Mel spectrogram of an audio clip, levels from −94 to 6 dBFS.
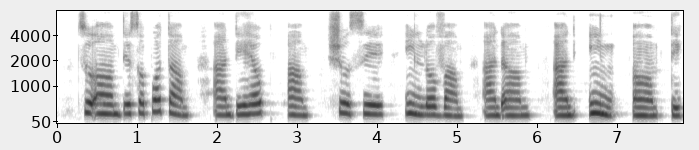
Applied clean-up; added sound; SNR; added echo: none; none; none; none.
